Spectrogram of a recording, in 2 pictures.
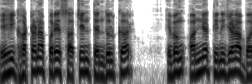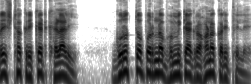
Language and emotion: Odia, neutral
